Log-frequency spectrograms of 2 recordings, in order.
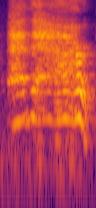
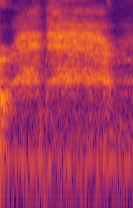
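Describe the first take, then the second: First: High, drawn-out attempt at a hushed call; strained hushed call. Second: Breathy, urgent whisper of a name; whispered call. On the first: Calling to passed-out friend on the stairs, high strained call. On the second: Retold or imitated. Calling to passed-out friend on the stairs, whispered. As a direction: call out to her under your breath. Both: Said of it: "I'm trying to whisper".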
